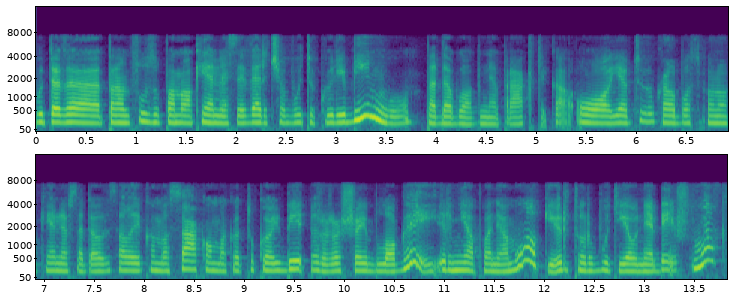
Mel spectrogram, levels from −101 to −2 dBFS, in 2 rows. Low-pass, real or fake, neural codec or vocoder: 7.2 kHz; fake; codec, 16 kHz, 1.1 kbps, Voila-Tokenizer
